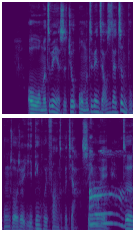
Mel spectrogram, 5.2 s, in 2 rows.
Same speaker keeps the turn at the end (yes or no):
yes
